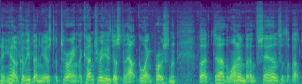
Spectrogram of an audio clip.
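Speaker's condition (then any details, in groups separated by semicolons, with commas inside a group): Spasmodic dysphonia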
